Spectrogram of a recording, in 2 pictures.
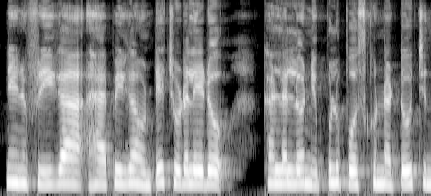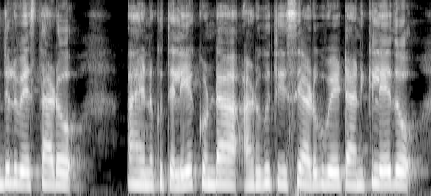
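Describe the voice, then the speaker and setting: A hurt young college girl in a storybook reading, complaining with indignation, as a woman narrator voices her. The reading stays even in pitch and carries little melody. The voice is a middle-pitched woman's. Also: fairly quick, lightly acted. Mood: indignant. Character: upset young woman student, hurt and defiant.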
